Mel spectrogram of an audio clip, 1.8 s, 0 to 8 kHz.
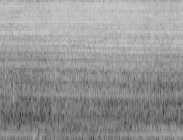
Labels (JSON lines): {"label": "anthrophony, boat engine", "recorder": "SoundTrap 500"}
